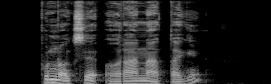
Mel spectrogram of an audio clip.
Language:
Kalenjin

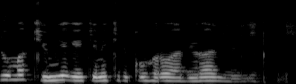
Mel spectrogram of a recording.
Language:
Kikuyu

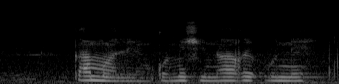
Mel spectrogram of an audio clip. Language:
Southern Sotho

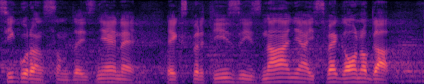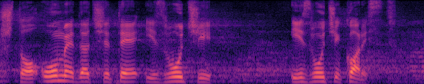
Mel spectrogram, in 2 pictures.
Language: Serbian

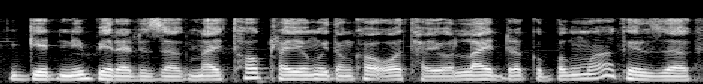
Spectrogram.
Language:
Kok Borok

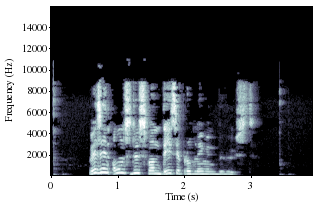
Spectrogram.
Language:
Dutch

